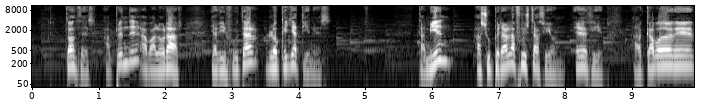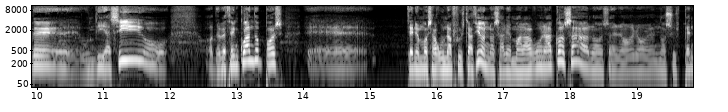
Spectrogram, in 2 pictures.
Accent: Catalonia, Spain; muchos amigos míos, tanto catalanes como españoles, o que se sienten las dos cosas, como yo, y que no caemos en la trampa de tener que sentirnos nada más una de esas dos cosas

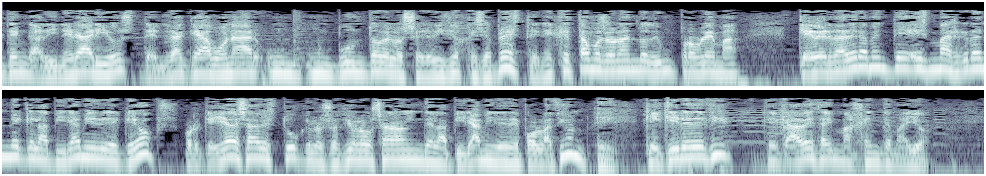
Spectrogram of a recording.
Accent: Toledo, Castilla-La Mancha, Spain; yo que soy de Toledo, todo el cuerpo lleno de espadas

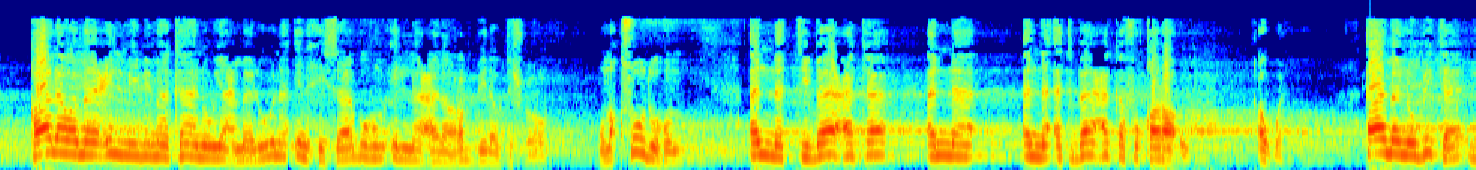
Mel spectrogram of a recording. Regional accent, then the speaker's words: Tunisia; أنا أعرف رجلا صوفيا عندنا في تونس

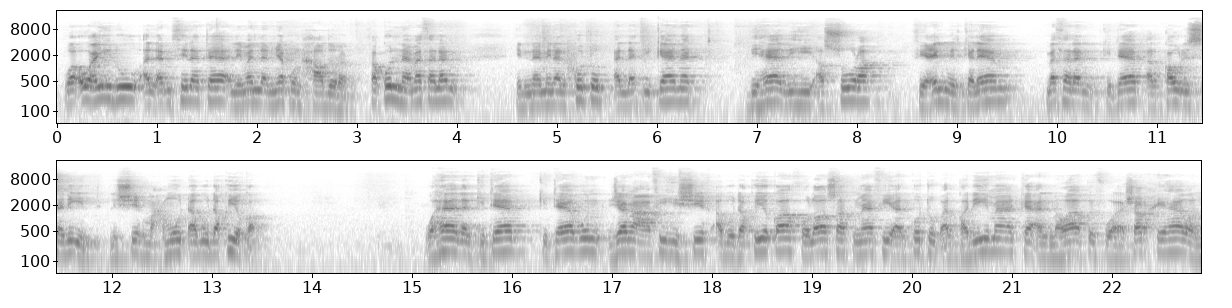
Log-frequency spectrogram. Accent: Egypt; ونحن عندنا في مصر 3 مشهورون

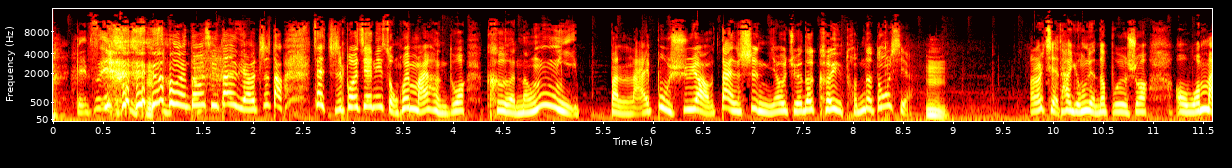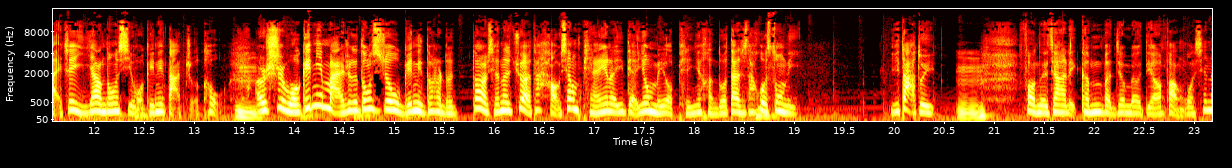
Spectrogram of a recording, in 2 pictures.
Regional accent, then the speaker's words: Shenyang, Liaoning, China; 就我们沈阳的诗歌。

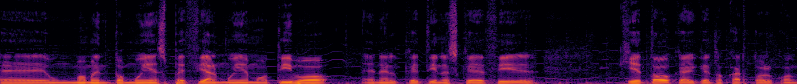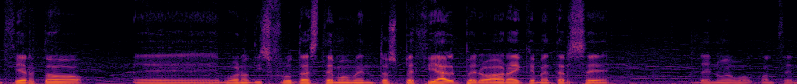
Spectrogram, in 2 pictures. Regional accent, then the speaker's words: Bilbao, Basque Country, Spain; Es un teatro increíble donde, como buenos bilbaínos, pues siempre hemos soñado y hemos tenido en el punto de mira.

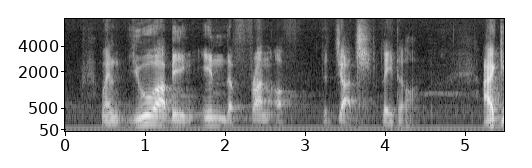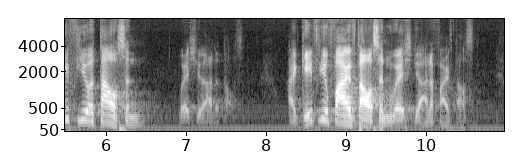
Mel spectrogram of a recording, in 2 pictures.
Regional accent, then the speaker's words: Jakarta, Indonesia; English is a second language; When I grew up in Indonesia, I was never thought that I would become a Christian, because I live in Jakarta

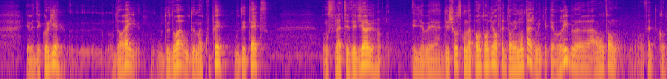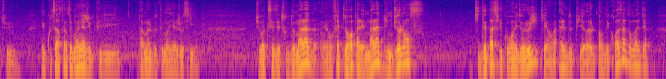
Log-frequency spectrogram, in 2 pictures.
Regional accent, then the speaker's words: Algeria; même en tant qu'Algérien, je sais pas, l'Algérie, c'est une fabrication française.

